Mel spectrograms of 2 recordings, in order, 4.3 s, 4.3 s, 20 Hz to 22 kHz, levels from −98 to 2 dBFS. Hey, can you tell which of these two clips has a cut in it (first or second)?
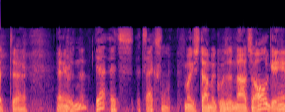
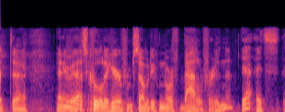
first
